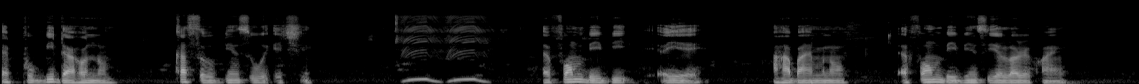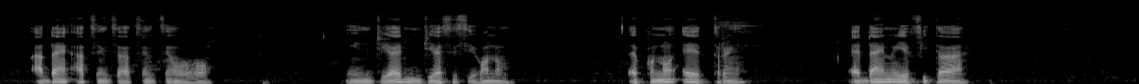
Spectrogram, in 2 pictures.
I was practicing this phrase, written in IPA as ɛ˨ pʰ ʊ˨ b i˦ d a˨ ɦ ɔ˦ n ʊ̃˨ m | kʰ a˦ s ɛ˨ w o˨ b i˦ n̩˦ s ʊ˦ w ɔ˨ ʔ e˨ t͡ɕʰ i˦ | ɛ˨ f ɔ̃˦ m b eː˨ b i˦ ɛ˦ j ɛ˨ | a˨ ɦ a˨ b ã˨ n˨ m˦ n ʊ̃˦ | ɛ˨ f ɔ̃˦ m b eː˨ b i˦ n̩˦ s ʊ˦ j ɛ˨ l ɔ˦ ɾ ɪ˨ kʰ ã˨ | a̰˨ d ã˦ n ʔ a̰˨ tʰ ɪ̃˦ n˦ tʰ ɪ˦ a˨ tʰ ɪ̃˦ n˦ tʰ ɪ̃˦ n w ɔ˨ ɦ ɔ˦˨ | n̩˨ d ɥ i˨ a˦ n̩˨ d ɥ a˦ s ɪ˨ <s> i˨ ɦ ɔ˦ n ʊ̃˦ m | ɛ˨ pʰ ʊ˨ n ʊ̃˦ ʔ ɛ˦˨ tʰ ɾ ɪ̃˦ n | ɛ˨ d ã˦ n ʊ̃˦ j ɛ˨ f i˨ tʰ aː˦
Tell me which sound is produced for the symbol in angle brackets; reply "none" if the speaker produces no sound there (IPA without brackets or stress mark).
s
